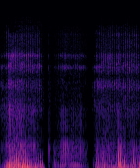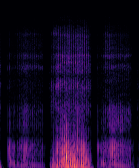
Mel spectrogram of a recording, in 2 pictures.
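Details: British Shorthair cat purring, described as a sound made when relaxed or happy; amateur recording. Low rumbling purr in bursts of about a second, pulsing inhale and exhale phases separated by brief pauses.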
